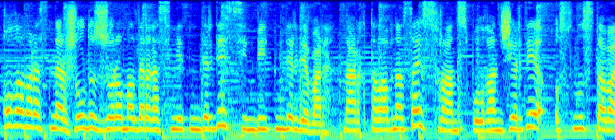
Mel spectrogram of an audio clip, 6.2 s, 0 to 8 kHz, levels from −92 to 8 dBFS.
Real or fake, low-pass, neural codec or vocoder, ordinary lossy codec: real; none; none; none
